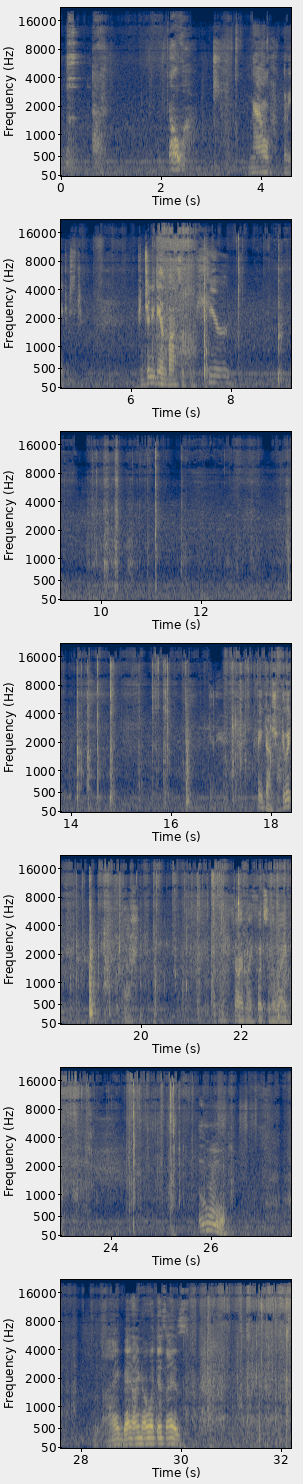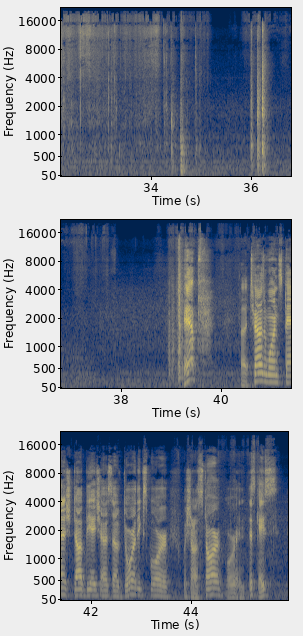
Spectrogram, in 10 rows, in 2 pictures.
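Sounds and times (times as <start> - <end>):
packaging scraping and clicking: 12.5 - 25.7, 30.1 - 34.6.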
